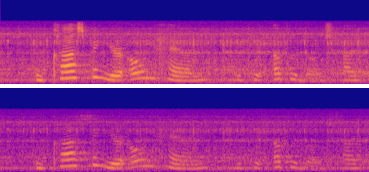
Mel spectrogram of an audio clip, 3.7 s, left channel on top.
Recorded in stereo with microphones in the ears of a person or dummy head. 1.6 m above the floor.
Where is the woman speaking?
60° left (ahead or behind), 0.9 m; by 3.6 s 80° left, 2.5 m.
